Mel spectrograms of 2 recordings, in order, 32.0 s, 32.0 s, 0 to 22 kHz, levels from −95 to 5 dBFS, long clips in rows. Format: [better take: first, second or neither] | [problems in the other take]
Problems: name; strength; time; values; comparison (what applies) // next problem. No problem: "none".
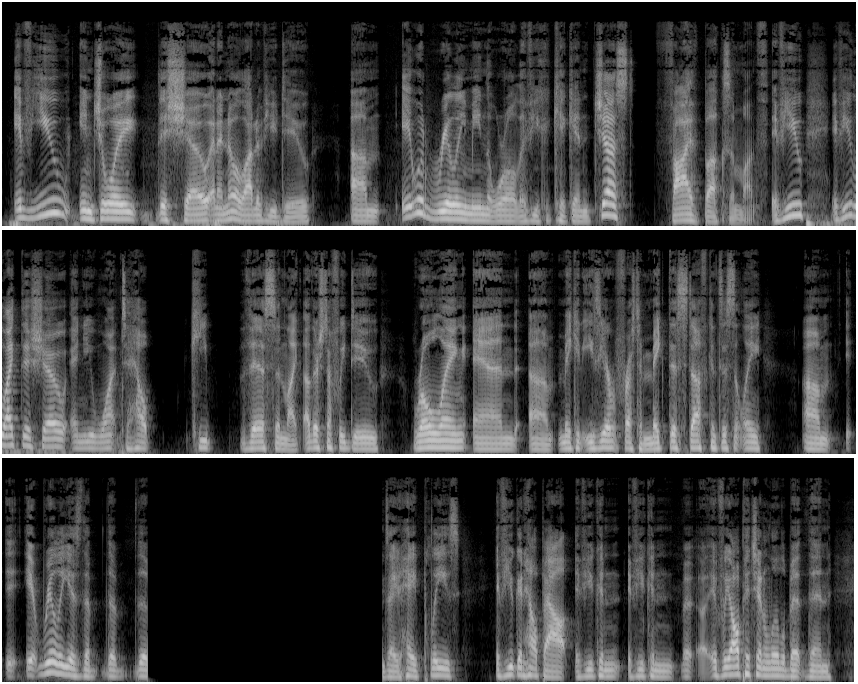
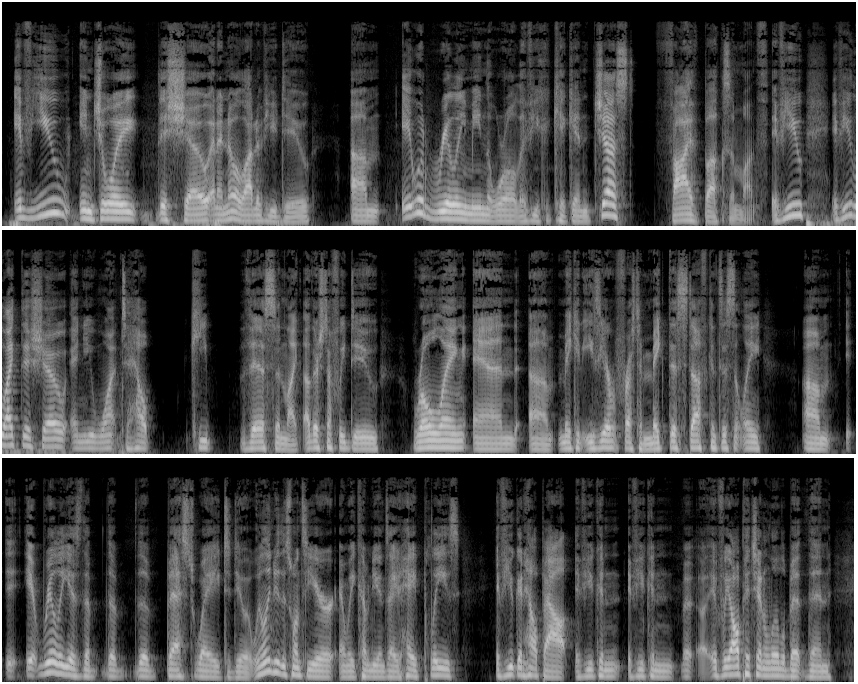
second | audio cutting out; at 23 s for 3 s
